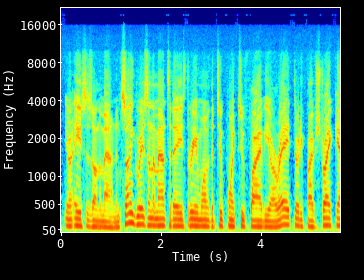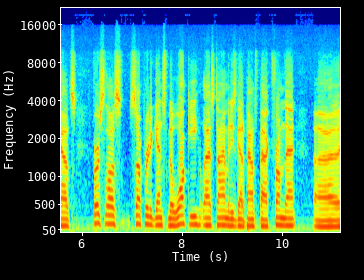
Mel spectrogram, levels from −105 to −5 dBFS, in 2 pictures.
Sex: male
